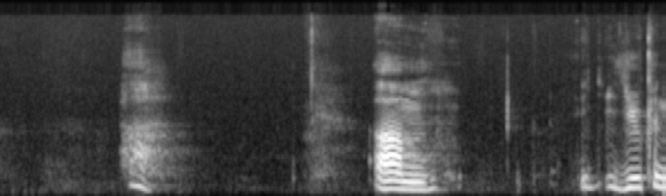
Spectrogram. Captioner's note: sighs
